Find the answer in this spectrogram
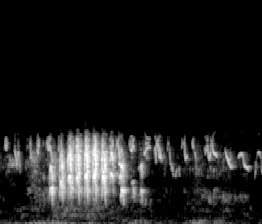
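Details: Evening grosbeaks at a bird feeder, first ever seen at this site, give bright, rapid overlapping chirping calls in a quick burst, with low fluttering wingbeats and rumble underneath.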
